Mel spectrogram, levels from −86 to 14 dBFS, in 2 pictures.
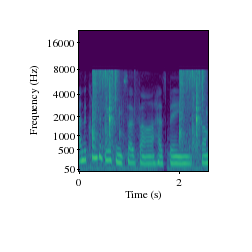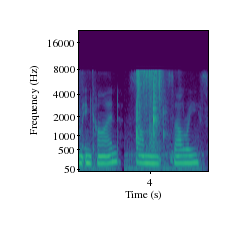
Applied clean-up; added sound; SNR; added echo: none; Splash, splatter; 4 dB; none.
